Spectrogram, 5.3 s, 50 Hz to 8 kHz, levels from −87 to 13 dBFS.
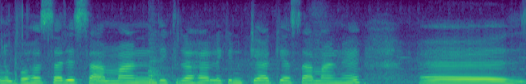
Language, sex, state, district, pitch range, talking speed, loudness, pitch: Hindi, female, Odisha, Sambalpur, 195-225 Hz, 135 wpm, -15 LUFS, 215 Hz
